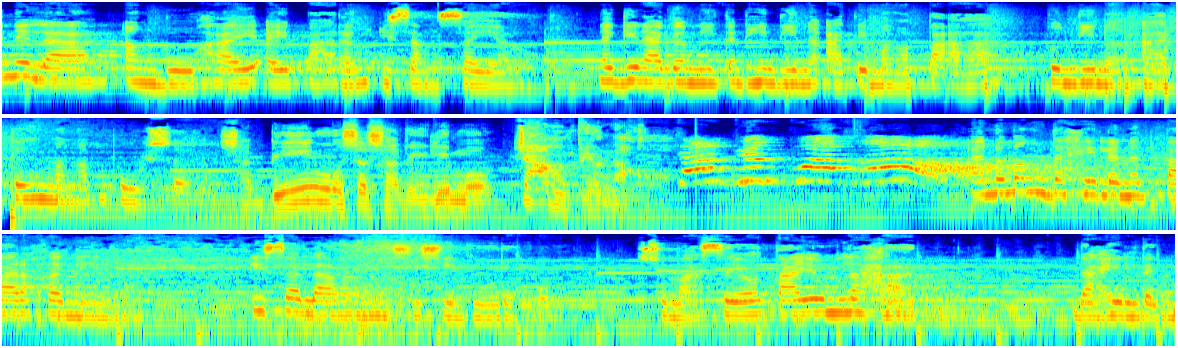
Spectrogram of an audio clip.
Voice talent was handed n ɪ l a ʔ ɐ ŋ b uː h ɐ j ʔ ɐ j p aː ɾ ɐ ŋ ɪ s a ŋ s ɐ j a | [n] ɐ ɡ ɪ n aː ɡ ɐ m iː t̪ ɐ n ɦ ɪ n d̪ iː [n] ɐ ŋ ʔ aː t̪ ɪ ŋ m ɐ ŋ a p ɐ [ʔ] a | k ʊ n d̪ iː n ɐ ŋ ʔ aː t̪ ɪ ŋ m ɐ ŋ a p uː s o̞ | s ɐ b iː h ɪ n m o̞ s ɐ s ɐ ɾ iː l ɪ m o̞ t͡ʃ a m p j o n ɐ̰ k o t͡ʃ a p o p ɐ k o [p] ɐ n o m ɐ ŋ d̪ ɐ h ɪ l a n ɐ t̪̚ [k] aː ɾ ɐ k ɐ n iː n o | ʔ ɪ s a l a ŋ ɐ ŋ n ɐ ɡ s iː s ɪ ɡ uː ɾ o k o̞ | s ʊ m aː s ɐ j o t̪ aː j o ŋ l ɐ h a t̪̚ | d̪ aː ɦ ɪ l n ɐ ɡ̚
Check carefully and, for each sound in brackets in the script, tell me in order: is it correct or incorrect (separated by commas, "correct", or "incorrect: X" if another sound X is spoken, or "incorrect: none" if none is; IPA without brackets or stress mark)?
correct, correct, correct, incorrect: ʔ, incorrect: p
